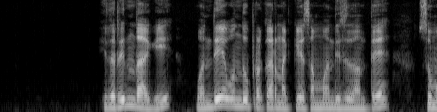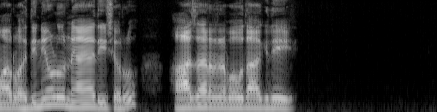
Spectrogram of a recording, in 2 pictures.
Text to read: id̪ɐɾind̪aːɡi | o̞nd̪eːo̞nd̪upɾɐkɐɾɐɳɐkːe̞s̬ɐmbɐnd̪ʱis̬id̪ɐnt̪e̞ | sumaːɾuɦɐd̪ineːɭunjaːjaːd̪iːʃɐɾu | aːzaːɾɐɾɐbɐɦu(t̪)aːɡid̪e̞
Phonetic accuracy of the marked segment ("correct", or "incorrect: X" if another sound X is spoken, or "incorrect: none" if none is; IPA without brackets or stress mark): incorrect: d̪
